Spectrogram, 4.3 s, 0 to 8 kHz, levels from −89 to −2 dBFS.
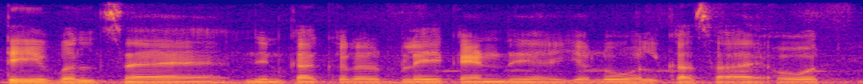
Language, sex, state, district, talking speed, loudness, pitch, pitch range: Hindi, male, Uttar Pradesh, Lalitpur, 155 wpm, -24 LUFS, 120 Hz, 115-125 Hz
